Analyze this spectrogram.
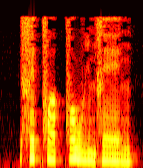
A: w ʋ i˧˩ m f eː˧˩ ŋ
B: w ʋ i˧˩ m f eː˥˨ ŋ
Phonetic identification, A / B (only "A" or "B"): A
